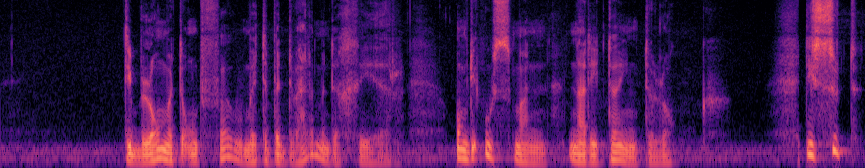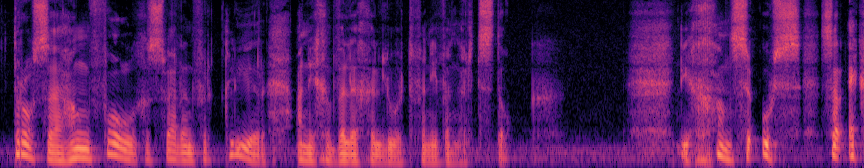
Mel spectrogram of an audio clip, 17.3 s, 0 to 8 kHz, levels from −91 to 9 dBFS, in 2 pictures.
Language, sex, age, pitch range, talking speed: Italian, male, 60-79, 80-130 Hz, 125 wpm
